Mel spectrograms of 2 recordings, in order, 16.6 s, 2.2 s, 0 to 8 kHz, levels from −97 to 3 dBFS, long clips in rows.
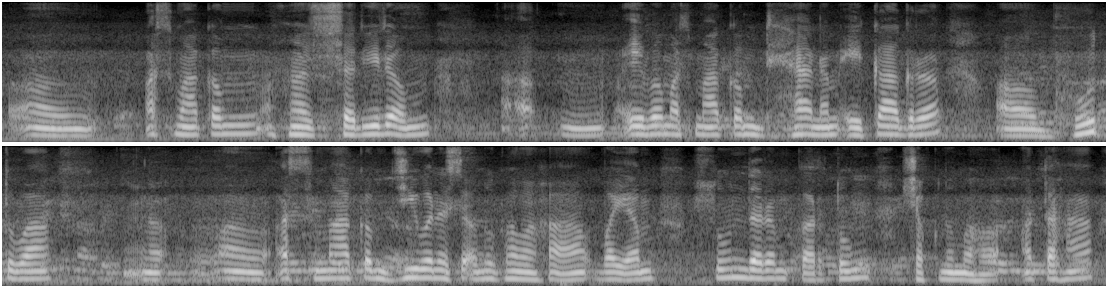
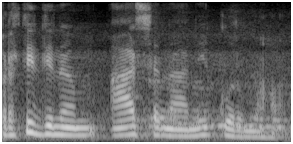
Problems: constant background noise, continuous background conversations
